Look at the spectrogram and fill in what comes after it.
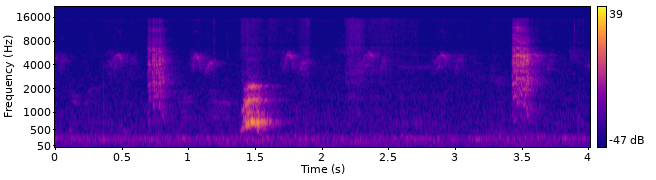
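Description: A small bird chirping over and over, about two short high chirps a second, with one louder, lower call about one and a half seconds in and two brief hissy bursts.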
